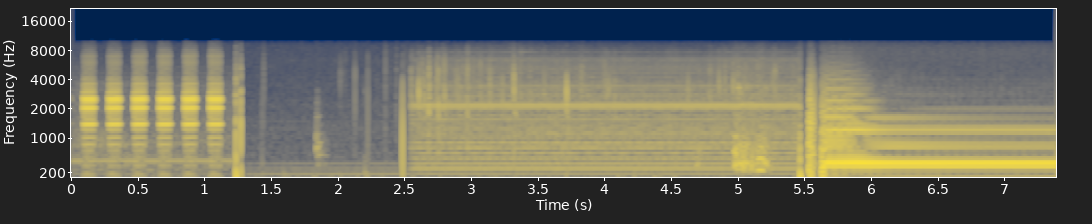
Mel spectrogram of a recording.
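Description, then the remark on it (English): A rapid burst of loud pulsing receiver off-hook tones from a telephone exchange in Quietville, Pennsylvania, then clicks and a steady buzzing line tone, ending in a louder continuous electronic ESC lockout tone after another sharp click. “Hung up on the receiver off hook tone and got that famous ESC lockout noise, and then had to do a short flash before I got a new dial tone again.”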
